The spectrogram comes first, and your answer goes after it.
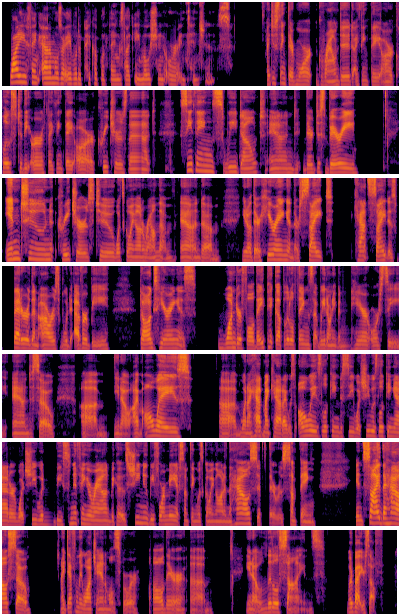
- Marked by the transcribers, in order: other background noise; tsk; tsk
- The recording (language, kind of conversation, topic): English, unstructured, What is the most surprising thing animals can sense about people?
